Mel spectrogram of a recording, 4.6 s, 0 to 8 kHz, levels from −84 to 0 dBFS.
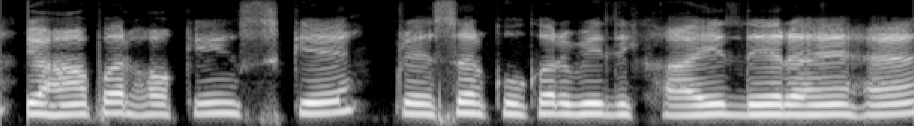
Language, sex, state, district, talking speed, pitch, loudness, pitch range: Hindi, male, Jharkhand, Deoghar, 145 wpm, 200 Hz, -13 LUFS, 195-210 Hz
